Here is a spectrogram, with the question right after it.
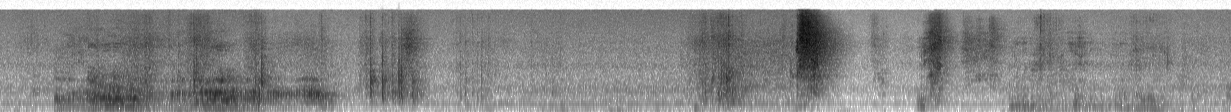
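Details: Big Golden Saint dog rolling over a living-room carpet, growling contentedly while scratching itches: a low throaty growl lasting about two seconds, followed by rustling, scuffing and a brief softer growl near the end.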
